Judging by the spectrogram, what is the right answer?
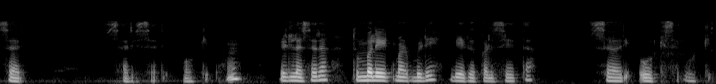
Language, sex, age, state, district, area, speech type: Kannada, female, 45-60, Karnataka, Shimoga, rural, spontaneous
